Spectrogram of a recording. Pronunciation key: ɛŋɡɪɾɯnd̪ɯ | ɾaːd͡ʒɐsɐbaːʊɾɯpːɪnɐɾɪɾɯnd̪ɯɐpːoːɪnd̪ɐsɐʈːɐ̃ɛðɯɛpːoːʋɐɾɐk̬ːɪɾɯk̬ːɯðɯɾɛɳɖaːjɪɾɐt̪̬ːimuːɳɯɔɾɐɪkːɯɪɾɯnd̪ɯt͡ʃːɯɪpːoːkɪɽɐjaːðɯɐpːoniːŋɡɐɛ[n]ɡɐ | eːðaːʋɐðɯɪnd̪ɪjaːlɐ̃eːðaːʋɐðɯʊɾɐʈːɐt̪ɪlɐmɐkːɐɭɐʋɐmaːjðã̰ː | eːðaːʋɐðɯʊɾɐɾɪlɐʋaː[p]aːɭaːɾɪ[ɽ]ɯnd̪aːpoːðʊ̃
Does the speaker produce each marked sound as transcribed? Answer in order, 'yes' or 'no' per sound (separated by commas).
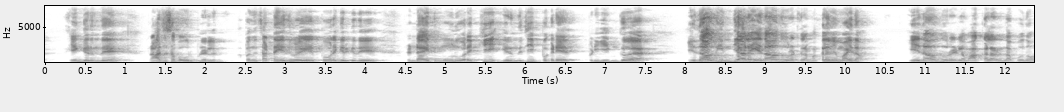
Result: no, no, no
